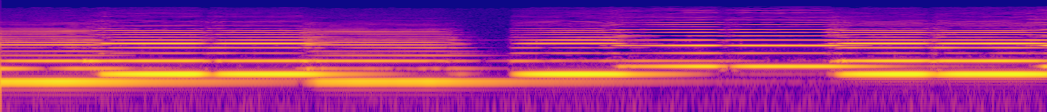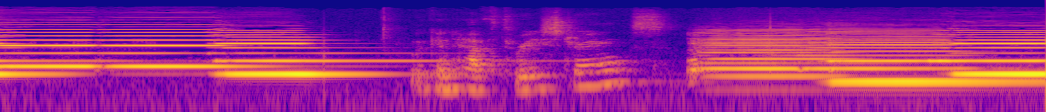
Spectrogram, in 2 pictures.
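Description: Violin bowed in smooth slurred string crossings on open strings, rocking back and forth between two strings, first D and A, then A and E. After a short pause just before the end, it starts slurring across three strings, G, D and A.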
